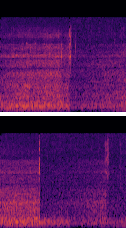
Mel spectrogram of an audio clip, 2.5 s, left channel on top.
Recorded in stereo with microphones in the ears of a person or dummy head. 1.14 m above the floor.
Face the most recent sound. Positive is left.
No sound to turn to.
